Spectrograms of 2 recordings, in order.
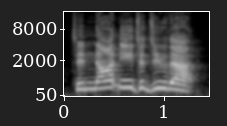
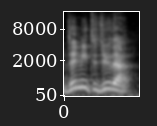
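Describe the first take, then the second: First: "not" spelt out and stressed; "Did not" hits "not" hard with a falling tune. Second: Said in the usual way. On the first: Shown as a demonstration.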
